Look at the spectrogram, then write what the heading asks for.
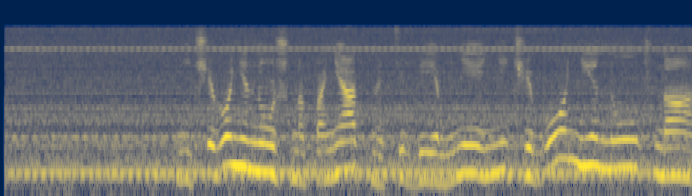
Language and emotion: Russian, angry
